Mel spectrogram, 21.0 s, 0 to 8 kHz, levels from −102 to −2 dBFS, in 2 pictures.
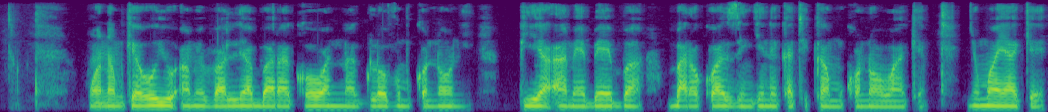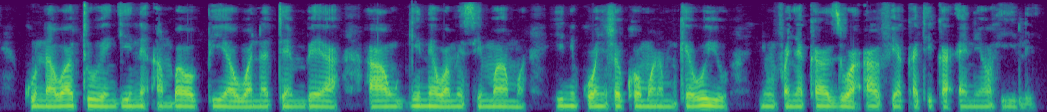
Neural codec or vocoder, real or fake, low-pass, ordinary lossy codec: none; real; 7.2 kHz; AAC, 48 kbps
